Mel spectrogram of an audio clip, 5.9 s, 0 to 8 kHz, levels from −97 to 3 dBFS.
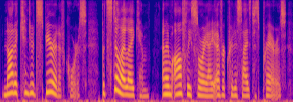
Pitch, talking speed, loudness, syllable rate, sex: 225 Hz, 205 wpm, -18 LUFS, 5.9 syllables/s, female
